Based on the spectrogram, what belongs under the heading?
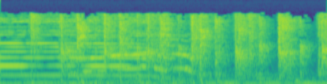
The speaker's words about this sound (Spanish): ¡Un aplauso!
